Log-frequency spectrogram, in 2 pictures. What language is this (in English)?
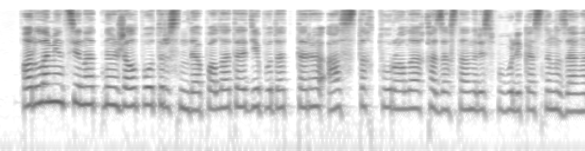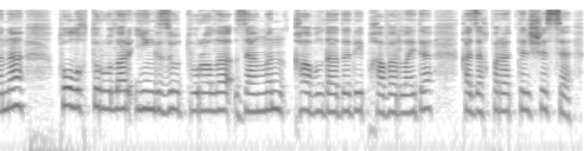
Kazakh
